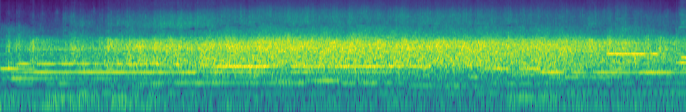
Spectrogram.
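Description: Theatre audience applauding over instrumental stage-musical music, greeting an actress's entrance. The applause swells, holds, then dies away near the end while the music plays on.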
